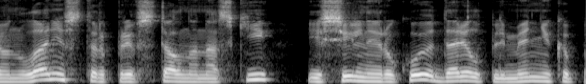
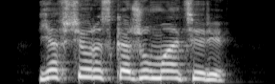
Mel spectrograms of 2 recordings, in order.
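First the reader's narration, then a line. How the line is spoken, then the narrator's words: Exclaimed. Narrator (Russian): воскликнул Джоффри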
